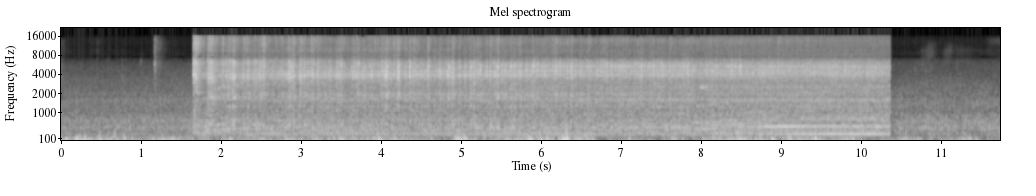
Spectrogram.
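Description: Electric mixer grinder with a stainless-steel jar grinding Oreo biscuits to powder. The motor starts about two seconds in, runs steadily with a high whine, and cuts off suddenly near the end.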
